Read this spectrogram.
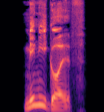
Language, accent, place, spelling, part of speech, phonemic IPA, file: German, Germany, Berlin, Minigolf, noun, /ˈmɪniˌɡɔlf/, De-Minigolf.ogg
- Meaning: minigolf, miniature golf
